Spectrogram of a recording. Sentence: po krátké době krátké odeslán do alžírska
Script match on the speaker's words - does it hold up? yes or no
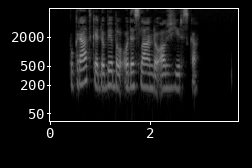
no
